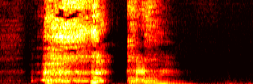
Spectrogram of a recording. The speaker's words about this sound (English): Excuse me, I'm going to cough.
